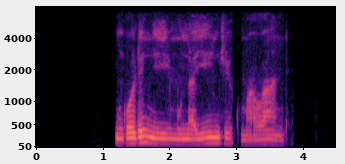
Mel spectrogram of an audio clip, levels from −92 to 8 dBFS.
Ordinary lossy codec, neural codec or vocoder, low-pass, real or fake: Opus, 16 kbps; none; 7.2 kHz; real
